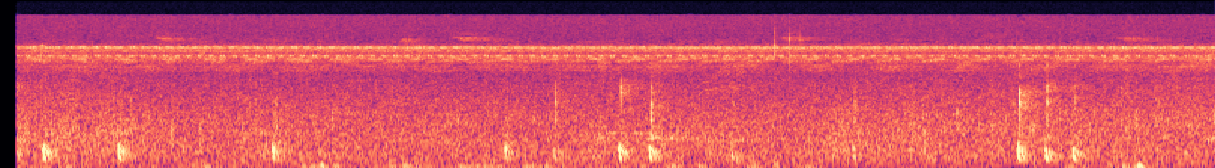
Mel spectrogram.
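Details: Red-necked woodpecker in the rainforest at Sadiri Lodge, Madidi National Park, Bolivia, giving its double knock: sharp dry knocks, several in quick pairs, spaced several seconds apart over a steady high insect hum.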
